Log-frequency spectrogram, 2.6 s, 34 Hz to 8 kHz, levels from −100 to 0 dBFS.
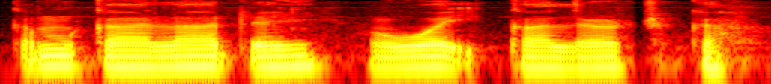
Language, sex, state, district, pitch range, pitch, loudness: Wancho, male, Arunachal Pradesh, Longding, 100-110 Hz, 105 Hz, -17 LUFS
